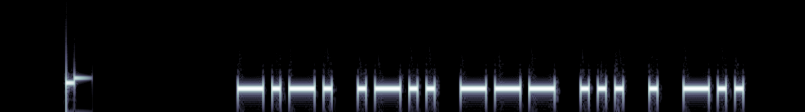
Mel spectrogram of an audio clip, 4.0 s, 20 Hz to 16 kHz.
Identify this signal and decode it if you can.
Morse code, heard as a keyed tone, about 28 wpm, 700 Hz. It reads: CLOSED
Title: Sentences from Top 1400 Words - New Word Drill - 28wpm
